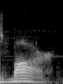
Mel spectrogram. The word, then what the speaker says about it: bear: As he had done in his poem of July 29, 1858, Dave pronounced bear as bar to create a rhyme.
